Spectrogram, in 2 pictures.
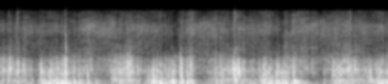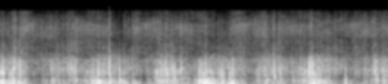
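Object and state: Cork board being scratched.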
